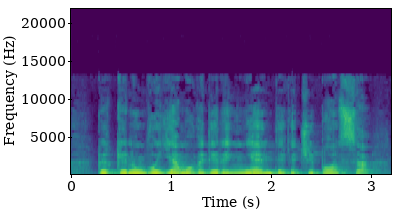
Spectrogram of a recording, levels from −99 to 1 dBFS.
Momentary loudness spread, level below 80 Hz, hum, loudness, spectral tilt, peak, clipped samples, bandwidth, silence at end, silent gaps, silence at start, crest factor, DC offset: 9 LU; -64 dBFS; none; -19 LUFS; -6.5 dB/octave; -6 dBFS; under 0.1%; 13 kHz; 0.2 s; none; 0.25 s; 12 dB; under 0.1%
